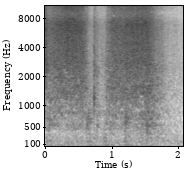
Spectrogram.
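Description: Bubble wrap and a clear plastic cover around a potted plant rustling and rubbing under the hands, in two long rubs with a short break between.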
